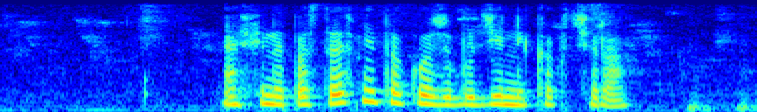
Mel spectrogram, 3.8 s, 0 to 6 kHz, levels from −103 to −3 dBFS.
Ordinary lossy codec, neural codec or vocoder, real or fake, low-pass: MP3, 48 kbps; none; real; 5.4 kHz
